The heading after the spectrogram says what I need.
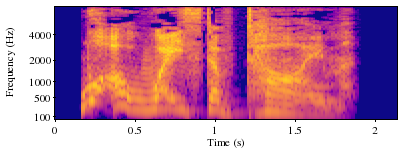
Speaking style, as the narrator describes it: he grumbled

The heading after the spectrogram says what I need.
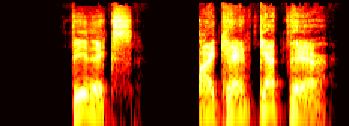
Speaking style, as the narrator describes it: heard himself screech

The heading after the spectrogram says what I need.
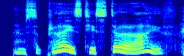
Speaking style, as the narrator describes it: Hei Wan murmured

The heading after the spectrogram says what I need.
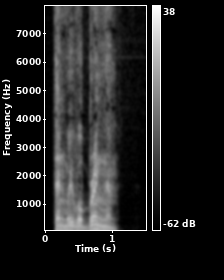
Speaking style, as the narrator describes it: Spook snapped

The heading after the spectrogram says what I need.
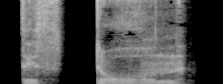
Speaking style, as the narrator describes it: he said in a growl

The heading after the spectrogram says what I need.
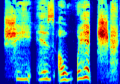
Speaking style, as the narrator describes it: he whispered

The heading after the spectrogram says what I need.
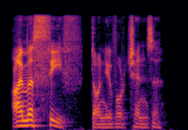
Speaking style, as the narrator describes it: he said quietly

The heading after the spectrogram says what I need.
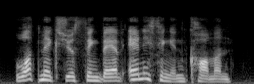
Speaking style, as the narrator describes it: Sidonia snapped

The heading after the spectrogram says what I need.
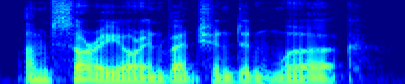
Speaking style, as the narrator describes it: Klaus said sadly

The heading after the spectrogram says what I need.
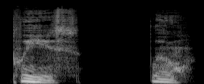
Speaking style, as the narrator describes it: I whispered

